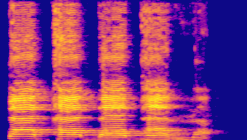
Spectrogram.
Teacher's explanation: होठ मिल जा रहे, हवा आके इन पे रुक जा रही, झटके से ये खुल रहे, हवा बाहर निकल रही, उच्चारण पैदा हो जा रहा। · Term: पवर्ग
